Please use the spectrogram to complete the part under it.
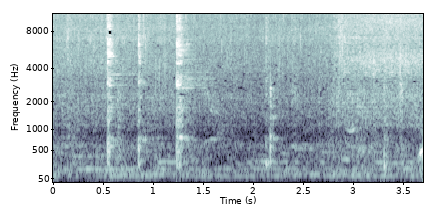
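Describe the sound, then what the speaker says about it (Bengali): Mutton going into a pan of fried spice paste, with a steady sizzle and several sharp stirring scrapes and clatters spaced through the few seconds, close and fairly loud, no voices. "এবার দেব মাংস।"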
